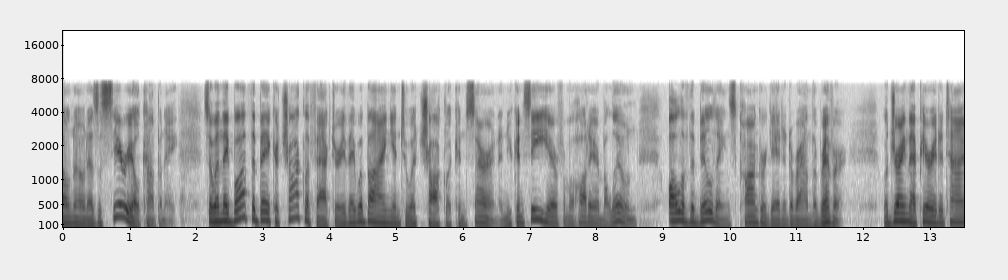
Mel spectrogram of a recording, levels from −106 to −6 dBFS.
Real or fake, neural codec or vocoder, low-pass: real; none; 7.2 kHz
